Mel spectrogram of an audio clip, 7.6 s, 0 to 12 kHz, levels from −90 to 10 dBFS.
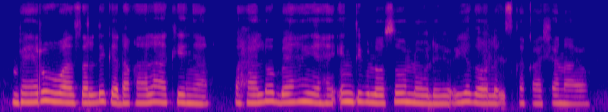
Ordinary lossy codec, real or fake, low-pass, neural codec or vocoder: Opus, 32 kbps; fake; 10.8 kHz; codec, 24 kHz, 3.1 kbps, DualCodec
